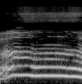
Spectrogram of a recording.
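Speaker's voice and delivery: high drawn-out mock whine; high mock bawling; childish wail. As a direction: imitate a kid's long "ahh". Retells childhood whining before grandmother.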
